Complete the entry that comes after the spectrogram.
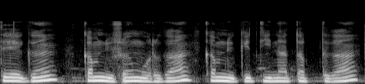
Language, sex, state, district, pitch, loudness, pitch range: Wancho, male, Arunachal Pradesh, Longding, 155 Hz, -11 LUFS, 150-170 Hz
